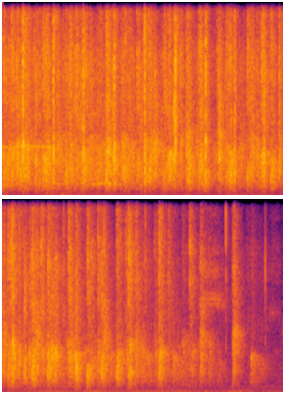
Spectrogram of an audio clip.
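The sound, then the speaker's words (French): An audience bursts into dense, sustained applause, many hands clapping at once in a loud, steady wash that gradually thins and fades over the last second. “Donc si tu es faible, il faut acclamer pour toi.”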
